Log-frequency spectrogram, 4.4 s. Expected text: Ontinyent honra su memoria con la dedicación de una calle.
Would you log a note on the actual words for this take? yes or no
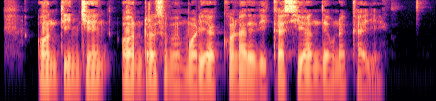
no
